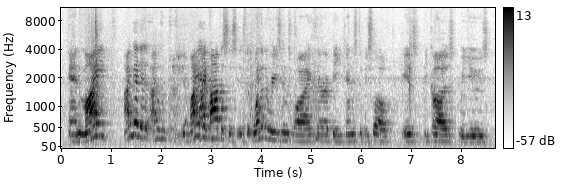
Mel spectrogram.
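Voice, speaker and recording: A man's speech carries audible echo from the room along with noticeable background noise. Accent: slight New York. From New York. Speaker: psychotherapy trainer. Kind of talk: lecture.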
